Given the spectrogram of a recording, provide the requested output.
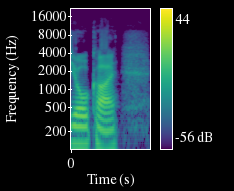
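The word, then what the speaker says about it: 妖怪: life a bit so Yokai Yokai or you know that uh it's pronounced in Japanese Yokai it's a Japanese monster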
